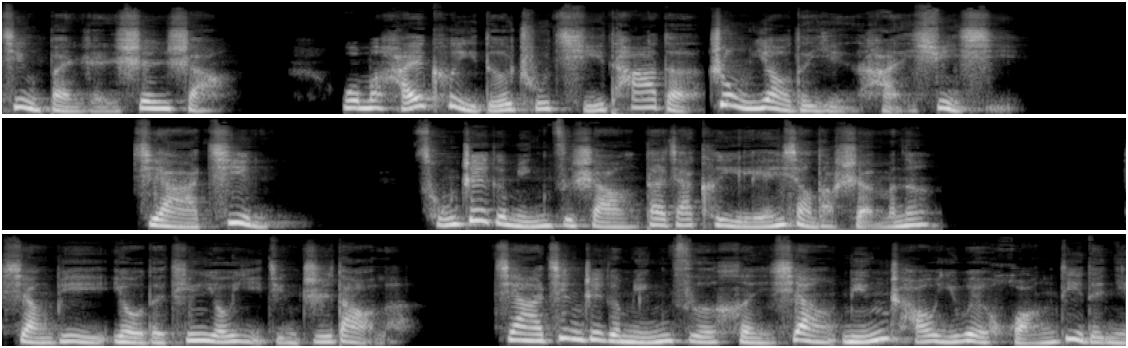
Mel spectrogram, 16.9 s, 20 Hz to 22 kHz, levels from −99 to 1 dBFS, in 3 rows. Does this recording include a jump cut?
no; 0 cuts

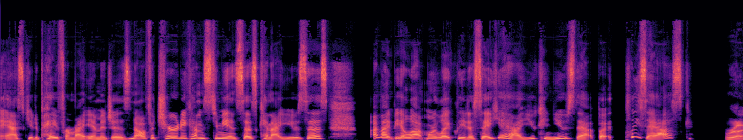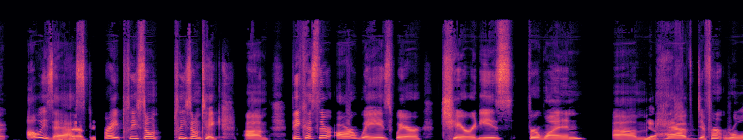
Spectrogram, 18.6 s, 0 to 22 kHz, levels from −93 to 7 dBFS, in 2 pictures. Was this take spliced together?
yes; 2 cuts; at 10.5 s, 12.2 s

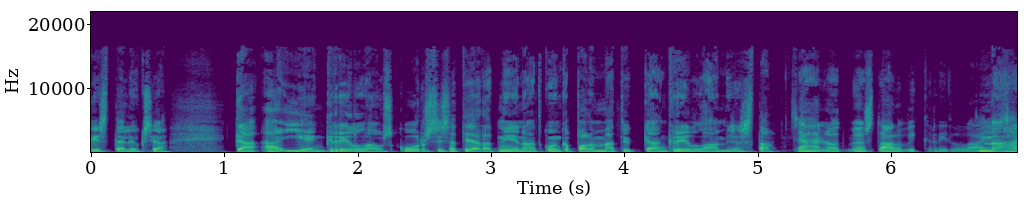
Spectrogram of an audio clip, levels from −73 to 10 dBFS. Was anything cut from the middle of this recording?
yes; 1 cut; at 5.2 s

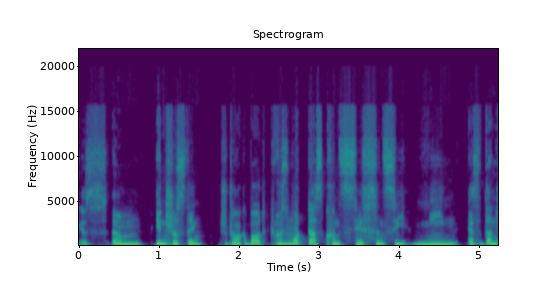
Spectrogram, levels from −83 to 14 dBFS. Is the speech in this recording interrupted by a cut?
no; 0 cuts

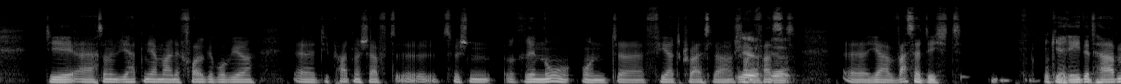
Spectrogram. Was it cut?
yes; 1 cut; at 1.0 s

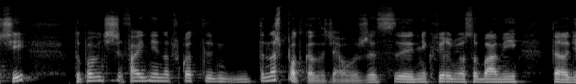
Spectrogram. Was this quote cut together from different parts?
yes; 1 cut; at 1.2 s

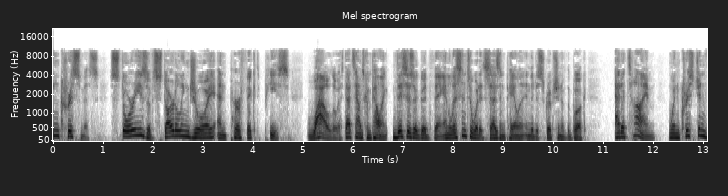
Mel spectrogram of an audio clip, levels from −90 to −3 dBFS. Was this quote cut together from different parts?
yes; 2 cuts; at 5.0 s, 6.7 s

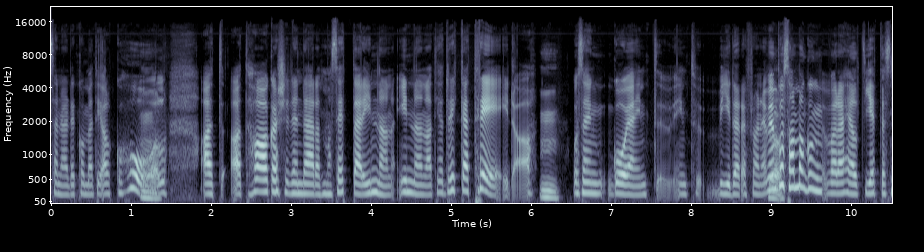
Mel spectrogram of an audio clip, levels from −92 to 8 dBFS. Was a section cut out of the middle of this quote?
yes; 2 cuts; at 6.5 s, 9.6 s

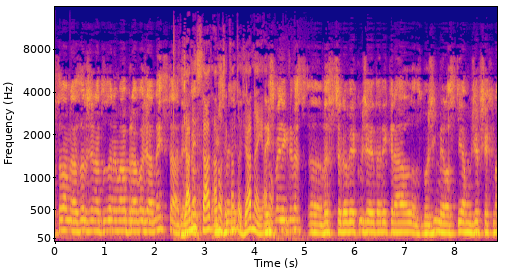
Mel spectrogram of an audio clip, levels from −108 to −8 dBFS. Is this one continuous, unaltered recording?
yes; 0 cuts

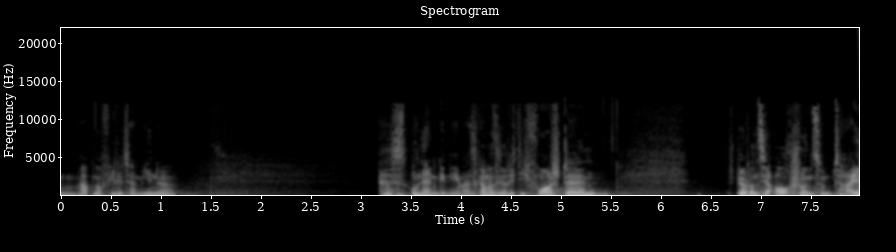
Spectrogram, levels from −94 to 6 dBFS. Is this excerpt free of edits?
no; 1 cut; at 3.2 s

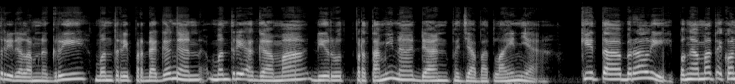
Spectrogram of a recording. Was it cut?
no; 0 cuts

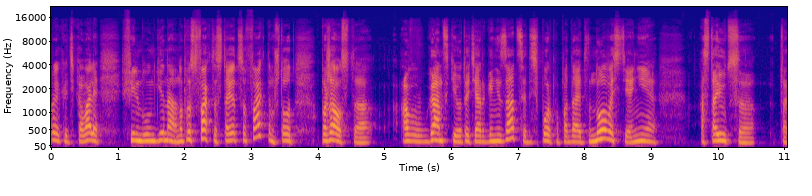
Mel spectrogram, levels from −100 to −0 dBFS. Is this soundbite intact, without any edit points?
yes; 0 cuts

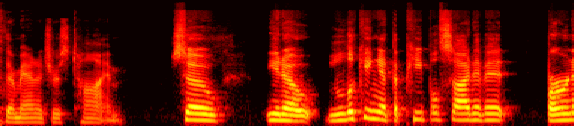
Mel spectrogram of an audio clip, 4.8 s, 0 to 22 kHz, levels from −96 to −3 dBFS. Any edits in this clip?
yes; 2 cuts; at 1.3 s, 2.6 s

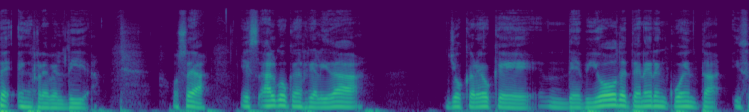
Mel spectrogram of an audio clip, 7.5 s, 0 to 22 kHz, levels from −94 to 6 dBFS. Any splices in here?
yes; 1 cut; at 1.6 s

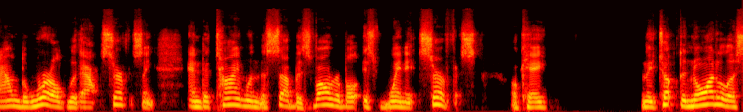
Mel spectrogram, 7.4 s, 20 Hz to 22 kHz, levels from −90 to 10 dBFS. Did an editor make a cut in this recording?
no; 0 cuts

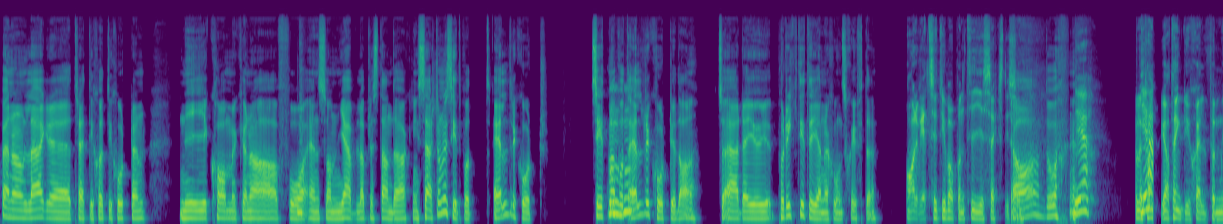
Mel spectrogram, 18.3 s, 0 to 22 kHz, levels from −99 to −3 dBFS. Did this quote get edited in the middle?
yes; 1 cut; at 17.3 s

